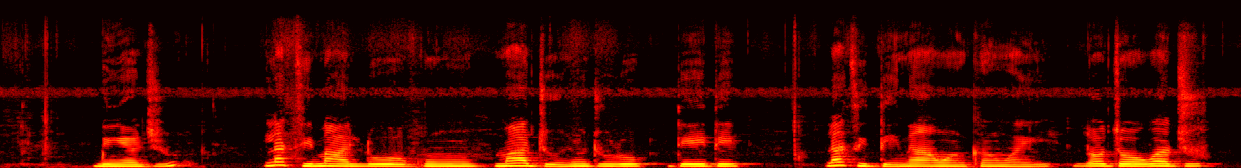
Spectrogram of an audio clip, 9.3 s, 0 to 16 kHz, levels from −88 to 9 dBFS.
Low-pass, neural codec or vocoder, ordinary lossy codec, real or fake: 14.4 kHz; none; none; real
